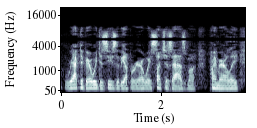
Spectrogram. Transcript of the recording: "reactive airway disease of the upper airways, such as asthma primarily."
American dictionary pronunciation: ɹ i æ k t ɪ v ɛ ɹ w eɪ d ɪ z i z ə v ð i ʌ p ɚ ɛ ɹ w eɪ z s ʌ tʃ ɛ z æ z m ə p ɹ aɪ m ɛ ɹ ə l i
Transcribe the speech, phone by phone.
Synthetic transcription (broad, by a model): ɹ i æ k t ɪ v ɛ ɹ w eɪ d ɪ z i z ə v ð i ʌ p ɚ ɛ ɹ w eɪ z s ʌ tʃ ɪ z æ z m ə p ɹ aɪ m ɛ ɹ l i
